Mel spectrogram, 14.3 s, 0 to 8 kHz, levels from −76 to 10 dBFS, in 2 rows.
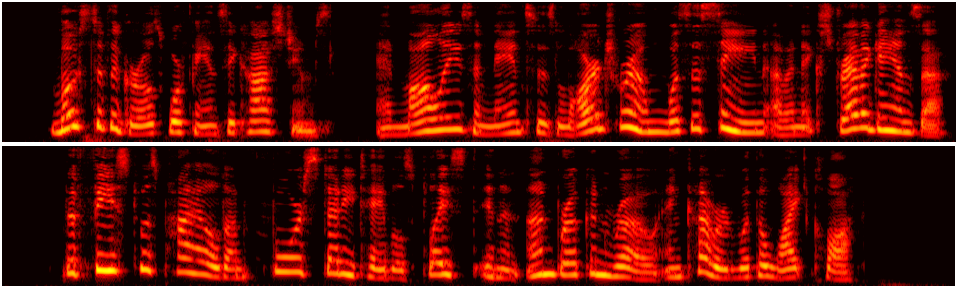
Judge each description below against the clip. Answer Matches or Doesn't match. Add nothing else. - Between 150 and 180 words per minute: Matches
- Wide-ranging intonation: Matches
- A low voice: Doesn't match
